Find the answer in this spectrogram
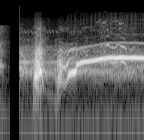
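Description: A coyote gives a sharp, rough bark, then slides up into a clear, steady howl held for about a second.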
